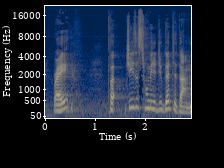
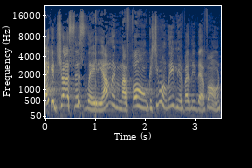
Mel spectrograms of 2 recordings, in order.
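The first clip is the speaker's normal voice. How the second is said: louder, knowing voice; stranger's scheming thought; 3 semitones higher, 6 dB louder than usual. Retold or imitated. Woman deciding to leave her phone, louder and knowing. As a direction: plot it out confidently. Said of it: "She thought".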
